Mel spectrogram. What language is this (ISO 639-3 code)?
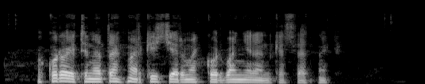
hun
